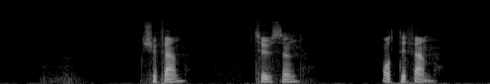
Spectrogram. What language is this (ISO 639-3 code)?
swe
